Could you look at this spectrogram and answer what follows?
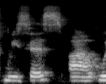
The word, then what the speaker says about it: WiCyS: We often go by our acronym, WiCyS, and as WiCyS, which is like pronounced like We Sisters.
